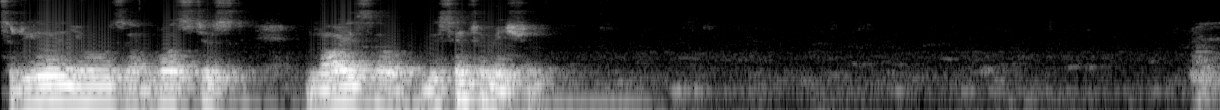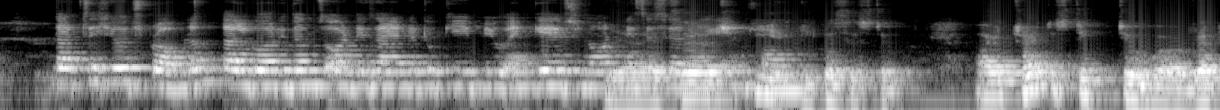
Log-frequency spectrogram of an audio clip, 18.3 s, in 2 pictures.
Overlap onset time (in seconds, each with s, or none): 13.7 s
